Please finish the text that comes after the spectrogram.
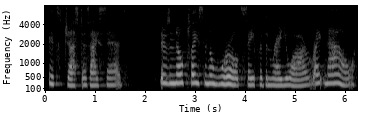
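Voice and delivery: normal talking voice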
